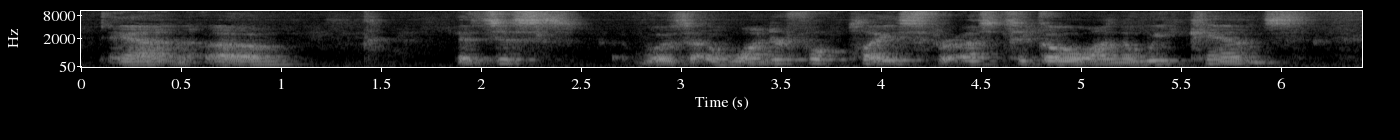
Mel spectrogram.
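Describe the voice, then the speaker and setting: Audible room echo surrounds a speaker with an American accent who talks at a fairly slow pace with very even loudness. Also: woman. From Seattle, US Pacific Northwest. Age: 80s+. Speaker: interviewee recalling family history. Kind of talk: interview.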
